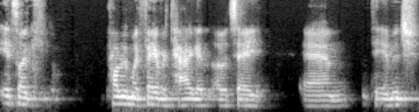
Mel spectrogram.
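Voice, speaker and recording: A man speaks with a Dublin accent. His pitch sits in the medium range. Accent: Irish (Dublin). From Dublin, Ireland. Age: 30s. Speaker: amateur astrophotographer. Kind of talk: interview answer.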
